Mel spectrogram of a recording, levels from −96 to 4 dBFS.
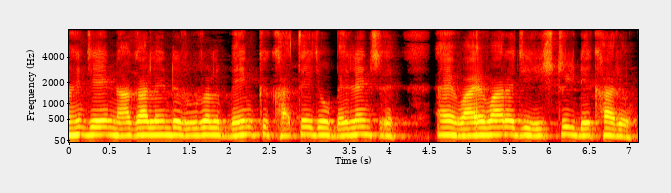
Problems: background sounds at intervals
